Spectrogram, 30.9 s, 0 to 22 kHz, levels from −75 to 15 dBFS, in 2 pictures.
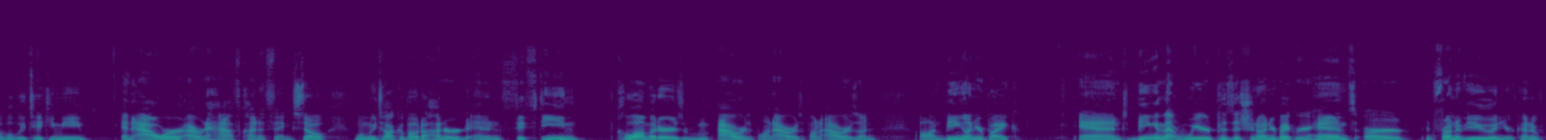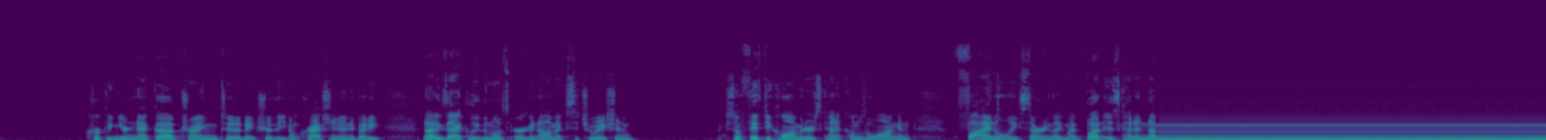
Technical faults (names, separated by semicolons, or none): system hang loop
